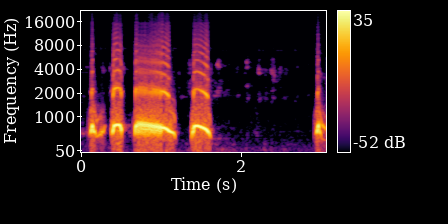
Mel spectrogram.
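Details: Spotted dove cooing, used to lure wild doves: low hollow coos in a phrase of two short notes, one long drawn-out note and another short note, then silence before the phrase begins again.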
